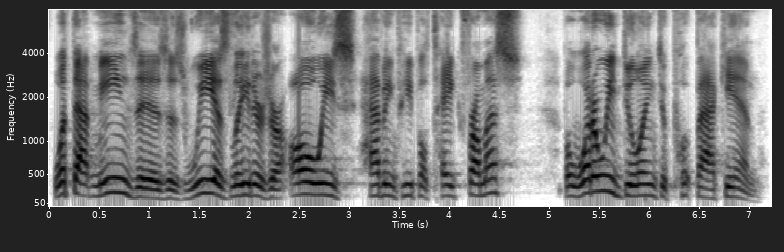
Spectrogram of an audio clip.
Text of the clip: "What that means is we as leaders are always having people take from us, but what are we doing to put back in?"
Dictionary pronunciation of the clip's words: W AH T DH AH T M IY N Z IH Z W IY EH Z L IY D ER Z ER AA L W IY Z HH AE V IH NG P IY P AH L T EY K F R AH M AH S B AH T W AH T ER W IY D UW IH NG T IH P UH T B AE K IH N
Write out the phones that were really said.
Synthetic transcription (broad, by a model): W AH T DH AH T M IY N Z IH Z W IY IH Z L IY D ER Z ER AA L W IY Z HH AE V IH NG P IY P L T EY K F R AH M AH S B AH T W AH T ER W IY D UW IH NG T IH P UH T B AE K IH N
